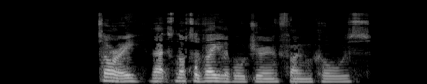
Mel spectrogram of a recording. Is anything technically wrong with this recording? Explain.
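Yes, there are two faults: a cut-off start and damage from HE-AAC compression.

The cut-off start runs from 0.0 to 0.99 s. That first second is digital silence, and at 0.99 s the speech appears abruptly, already mid-sound, just before "that's not available". There is no natural attack or fade-in. The recording or stream began late, so the onset of that sound was never captured and the audio jumps from nothing straight into it.

The compression damage is heavy and lasts through the whole clip. Nothing is present above 11.5 kHz, and the treble below that limit sounds synthetic. S sounds come out gritty and lispy, with a metallic edge. This is likely HE-AAC at a very low bitrate, around 12 kbps. At that rate the codec encodes only the lower spectrum and rebuilds the highs by copying lower bands upward under a coarse envelope, so the upper harmonics do not line up with the real ones.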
